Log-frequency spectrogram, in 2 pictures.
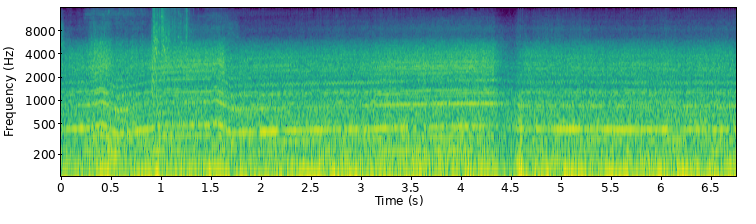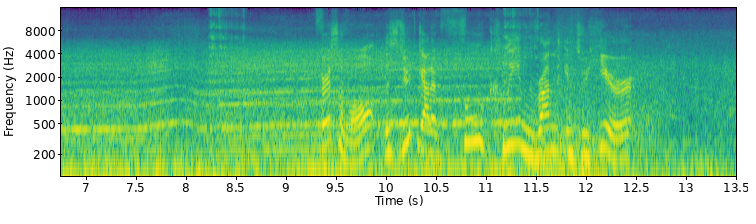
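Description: A racing car engine whines steadily, rising and falling in pitch.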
